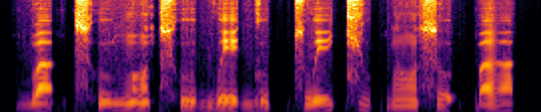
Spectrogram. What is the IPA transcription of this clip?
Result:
b a˨ ʔ t͡sʰ u˨˩ ŋ ɔ̃˧ t͡sʰ u˥˧ b w e˥˧ ɡ u˦ p̚ s w e˧ t͡ɕ u˨ k̚ l ɔ̃˧ s o˨ ʔ p a˨˦

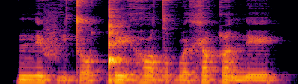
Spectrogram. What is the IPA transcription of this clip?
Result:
n e˧ f i˩ t ɔ˩ ǃ e˥˩ ɦ ɔ˥˩ dˤ ə˥ b ə˥˩ x e˥ q i˥˩ n e˧

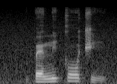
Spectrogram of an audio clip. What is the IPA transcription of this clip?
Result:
p ɛ˧ n i˦ k oː˦ t͡ʃ i˨

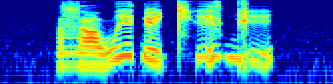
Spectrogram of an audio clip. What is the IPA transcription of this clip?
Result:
z ɒ˨ w i˦ ɗ e˨ cʰ ḭ˦ z ɡ ḭ˧

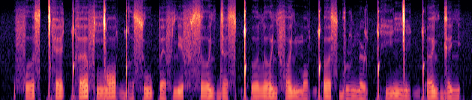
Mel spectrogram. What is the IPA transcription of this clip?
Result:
f ɤ s ǀʰ ɛ ǃʰ ɜ f ŋ͡ǀ ɔ ɡ͡ǃ ɤ s u p ɛ f lʲ ɛ f s ɤ lʲ d ɜ s ǃʼ ɤ l ɤ lʲ f ʌ lʲ m ɔ ǃʼ ʌ s ɡ u ɭ n ʌ ɭ ǃʰ i ŋ͡ǀ i ǃʼ ɜ lʲ ɡ ɛ lʲ

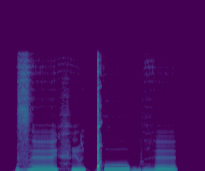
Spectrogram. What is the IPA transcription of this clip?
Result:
z ɛ̃ː fʲ ũ ǃ ʊː bʱ ɛ̃

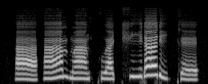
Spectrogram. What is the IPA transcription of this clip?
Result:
a˨ | ã˨˦ b ã˨ kʷ a˨ t͡ʃ i˦ ɾ a˦ ɾ i˨ k ɛ˨

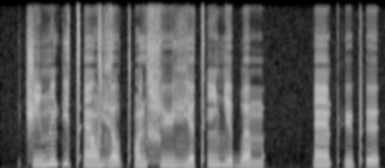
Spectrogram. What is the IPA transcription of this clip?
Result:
t͡ʃ i m ĩ pʲ ɐ tʼ ɛ̃ lˠ vʲ ɛ lˠ tʼ ɔ̃ lʲ ɕ y vʲ ɐ tʼ ĩ ʎ ɪ b ɐ m | ɛ̃ pʼ y pʼ ʏ

